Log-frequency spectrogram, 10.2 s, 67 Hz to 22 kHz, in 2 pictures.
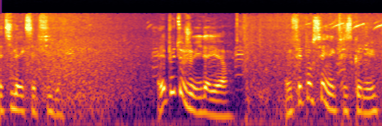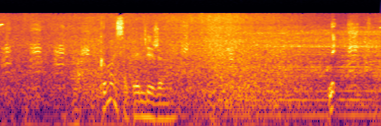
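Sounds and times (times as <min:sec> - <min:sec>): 
speech: 0:00.0 - 0:01.1, 0:02.1 - 0:05.3, 0:06.4 - 0:07.6
ocean surf at an island: 0:00.0 - 0:02.0, 0:03.1 - 0:10.1
wind at an island: 0:00.0 - 0:10.1
engine drone of an approaching boat: 0:05.7 - 0:10.1.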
